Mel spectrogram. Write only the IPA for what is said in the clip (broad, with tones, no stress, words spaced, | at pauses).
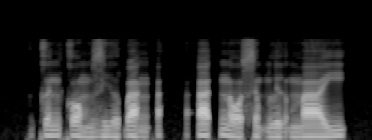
kə˨˦nkɔ˧˩m zi̤˨˩ə̯ɓa̰˧˨ŋʔ | ʔa˦˥t̚nɔ˧˩sə̰˧˨m lɨ̰˧˨ə̯ ma˨˦j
